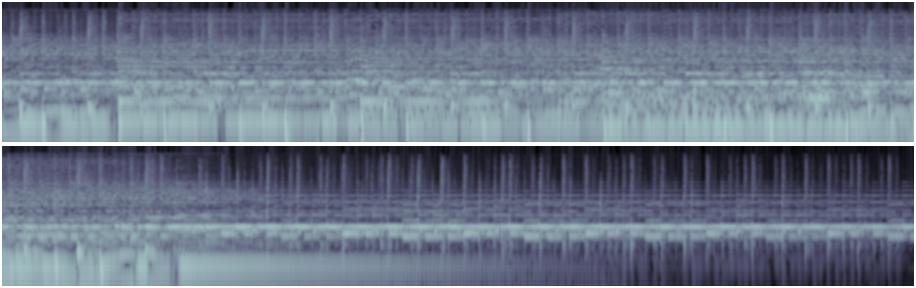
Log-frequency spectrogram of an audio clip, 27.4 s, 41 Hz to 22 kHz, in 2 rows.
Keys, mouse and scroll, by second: 0.3 scroll up 3, 0.6 shift+middle click, 1.3 middle click, 6.2 scroll down 2, 6.6 shift+middle click, 7.1 middle click, 7.7 scroll down 1, 8.8 click, 9.8 shift+middle click, 10.7 scroll up 4, 11.1 middle click, 12.3 right click, 12.7 middle click, 13.7 click, 14.1 click, 15.3 middle click, 15.8 middle click, 16.9 right click, 19.8 right click, 19.8 l, 20.3 middle click, 21.5 click, 23.0 middle click, 25.3 right click, 26.5 l.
